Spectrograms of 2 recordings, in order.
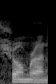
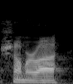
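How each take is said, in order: First: The first vowel is a short o sound. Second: The first vowel is a long a sound. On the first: The speaker calls it right. "it's pronounced shomra" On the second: The speaker calls it wrong. "not shamara"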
